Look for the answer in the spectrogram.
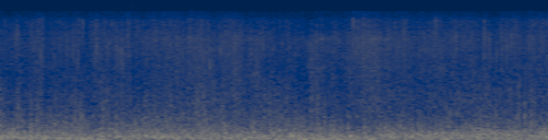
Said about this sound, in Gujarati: દરિયામાં ભારે કરંટ સાથે મહાકાય મોજા પણ ઉછળ્યા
